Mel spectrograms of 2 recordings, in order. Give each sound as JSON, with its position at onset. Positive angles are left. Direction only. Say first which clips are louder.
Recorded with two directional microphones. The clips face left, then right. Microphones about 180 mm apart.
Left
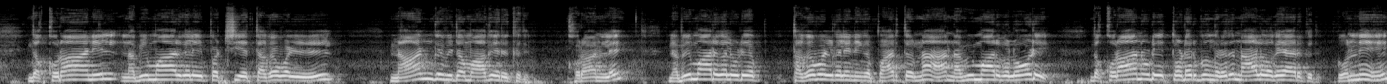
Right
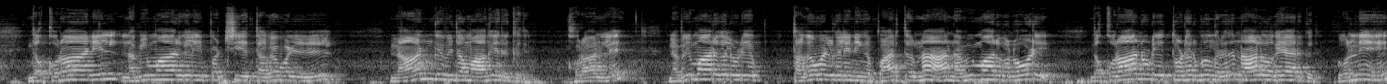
{"t": 0.5, "sound": "speech", "louder": "left 12 dB", "side_deg": 50}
